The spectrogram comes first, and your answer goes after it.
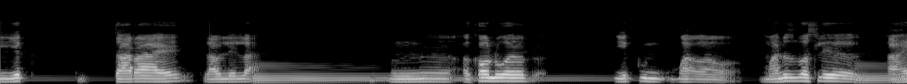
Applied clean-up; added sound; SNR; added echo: none; Bass guitar; 15 dB; none.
